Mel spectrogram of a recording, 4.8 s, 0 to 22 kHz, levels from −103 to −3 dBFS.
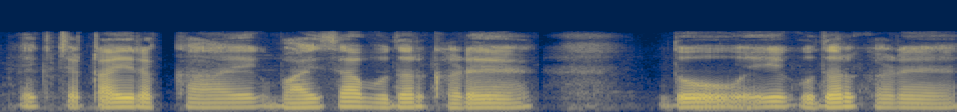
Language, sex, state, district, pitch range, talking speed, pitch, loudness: Hindi, male, Bihar, Araria, 120-130 Hz, 190 wpm, 125 Hz, -27 LUFS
